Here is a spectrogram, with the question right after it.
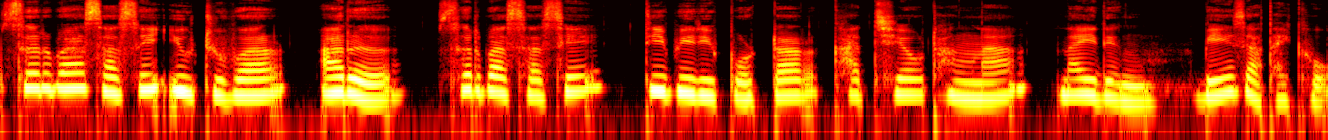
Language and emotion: Bodo, neutral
